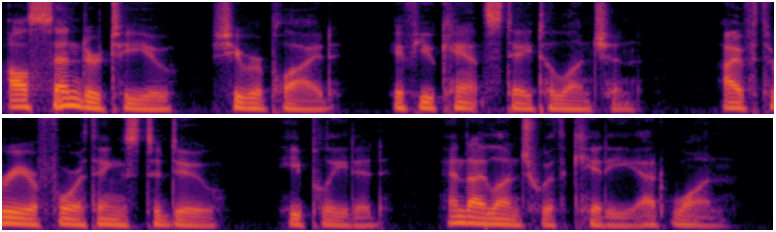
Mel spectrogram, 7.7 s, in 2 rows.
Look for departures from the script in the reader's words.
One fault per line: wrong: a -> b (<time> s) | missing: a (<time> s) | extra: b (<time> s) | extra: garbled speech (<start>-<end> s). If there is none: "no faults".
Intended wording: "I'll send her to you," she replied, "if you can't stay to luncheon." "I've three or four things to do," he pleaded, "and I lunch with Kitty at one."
no faults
